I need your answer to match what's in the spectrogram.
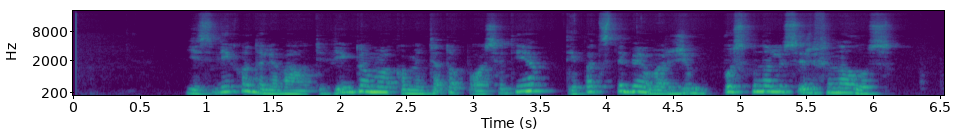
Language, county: Lithuanian, Vilnius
